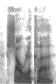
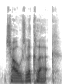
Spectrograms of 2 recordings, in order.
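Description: First: The name is said with the careful pronunciation. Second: The name is said with the common casual pronunciation. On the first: The speaker calls it right. "I will try my best to say Charles Leclerc" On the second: The speaker calls it wrong. "not Charles Leclerc"

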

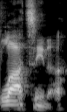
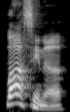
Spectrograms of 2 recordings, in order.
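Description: First: The middle consonant is a ts sound. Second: The middle consonant is a plain s sound. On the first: This is the technically correct way to say the name. "if you want to be technical, it's Latsina" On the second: This is the everyday way the name is said. "well, Lasina"

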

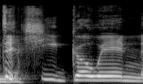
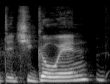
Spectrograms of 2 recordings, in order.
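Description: First: The question is said at a normal pace. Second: The question is said at a fast pace.

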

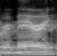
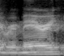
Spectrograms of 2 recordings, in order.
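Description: First: The name is said with an English pronunciation. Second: The same.

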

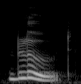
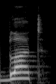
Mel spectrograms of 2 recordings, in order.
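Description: First: The vowel is a long oo sound. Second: The vowel is short. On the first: This is the pronunciation from Shakespeare's time. "they all sounded like we say the word food today" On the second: This is the modern pronunciation. "are now even shorter"

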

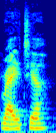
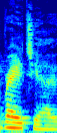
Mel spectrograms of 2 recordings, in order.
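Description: First: It is said in a regional accent. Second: It is said in a standard accent. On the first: This is the speaker's own everyday way of saying it. The speaker calls it wrong. "don't call it radio" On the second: This is the way considered proper. The speaker calls it right. "That's how you say it properly"

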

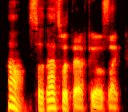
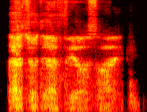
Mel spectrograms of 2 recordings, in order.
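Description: First: It is said in Bruce Wayne's normal voice. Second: It is said in a gruff Batman voice.

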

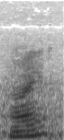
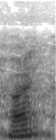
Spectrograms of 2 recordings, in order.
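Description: Both takes have the same delivery.

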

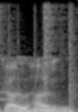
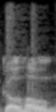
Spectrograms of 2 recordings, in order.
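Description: First: The vowel in go has a Cockney quality. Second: The vowel in go has a Caribbean-influenced quality. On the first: This is the older local city speech. "as a Brummy or a Cockney would say" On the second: This is newer youth speech influenced by the Caribbean. "these young people would say go home. Different vowel"

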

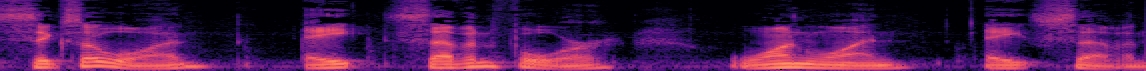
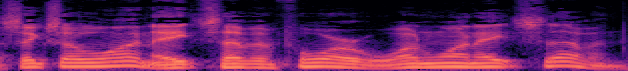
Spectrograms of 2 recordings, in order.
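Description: First: The number is said slowly. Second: The number is said quickly.

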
